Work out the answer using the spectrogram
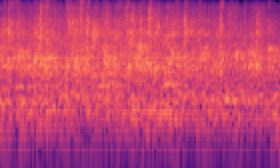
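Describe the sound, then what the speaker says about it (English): Sustained, dense audience applause for singing competition winners at a school event, loud and continuous throughout with a crowd murmur underneath. "Please have a round of applause"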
